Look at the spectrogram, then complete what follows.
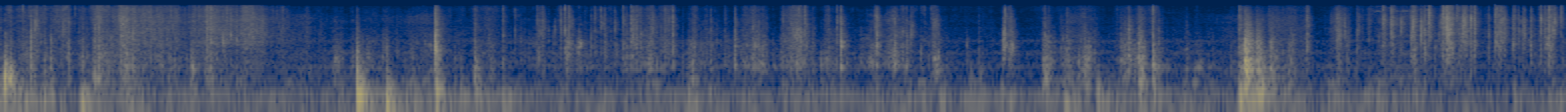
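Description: Trading-card box and pack packaging being handled: rustling and crinkling with many small clicks and scrapes, and one longer, louder rustle about twelve and a half seconds in.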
